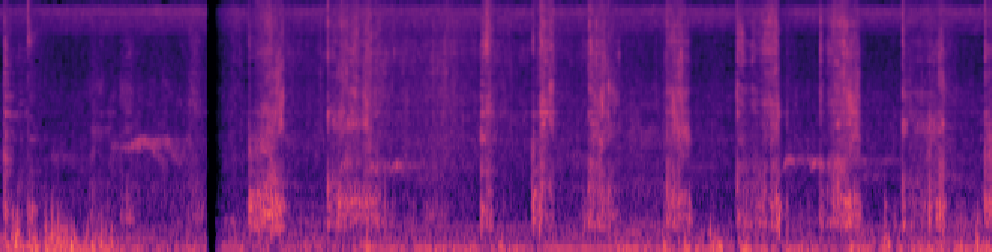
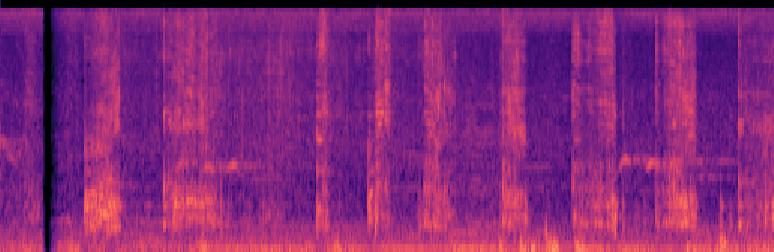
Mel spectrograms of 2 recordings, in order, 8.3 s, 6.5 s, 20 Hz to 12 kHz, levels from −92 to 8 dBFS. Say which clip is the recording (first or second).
second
